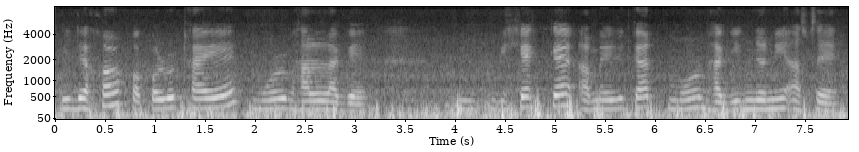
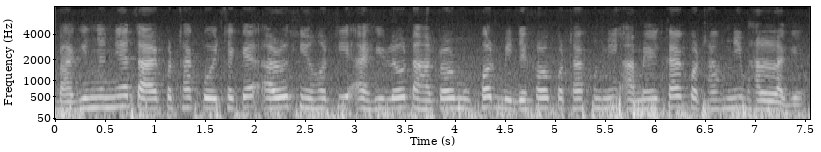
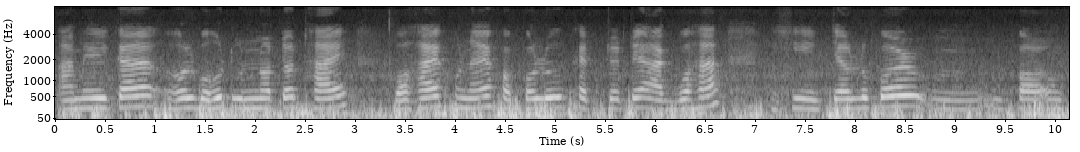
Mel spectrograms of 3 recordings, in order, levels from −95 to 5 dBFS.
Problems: constant background noise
